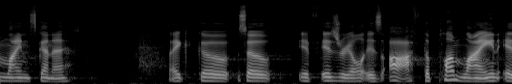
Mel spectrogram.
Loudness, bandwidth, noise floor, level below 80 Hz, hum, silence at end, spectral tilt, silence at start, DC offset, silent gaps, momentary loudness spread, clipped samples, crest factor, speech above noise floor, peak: -31 LUFS; over 20 kHz; -66 dBFS; -82 dBFS; none; 0 s; -3 dB/octave; 0 s; under 0.1%; none; 10 LU; under 0.1%; 22 dB; 34 dB; -12 dBFS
